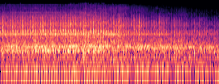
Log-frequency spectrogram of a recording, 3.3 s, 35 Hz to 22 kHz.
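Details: Ford Focus C-Max 2007, 1.6 TDCi 90HP diesel idle: sharp, fairly even knock around three per second over a rattly clatter; engine knocking, cause not yet pinned down.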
